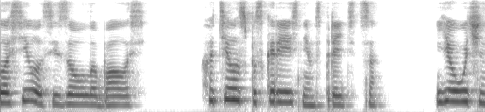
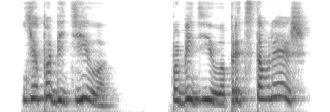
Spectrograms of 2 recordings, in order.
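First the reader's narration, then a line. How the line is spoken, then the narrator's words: Joyful shouting into phone. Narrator (Russian): кричала я от радости прямо в трубку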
